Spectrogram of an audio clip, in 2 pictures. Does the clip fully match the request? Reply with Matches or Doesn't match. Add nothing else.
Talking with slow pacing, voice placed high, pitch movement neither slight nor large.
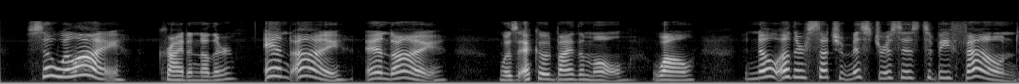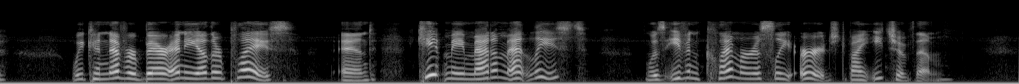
Doesn't match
